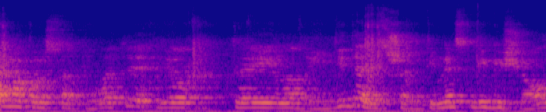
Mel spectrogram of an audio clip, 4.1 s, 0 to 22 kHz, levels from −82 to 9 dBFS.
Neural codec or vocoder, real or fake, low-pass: none; real; 19.8 kHz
